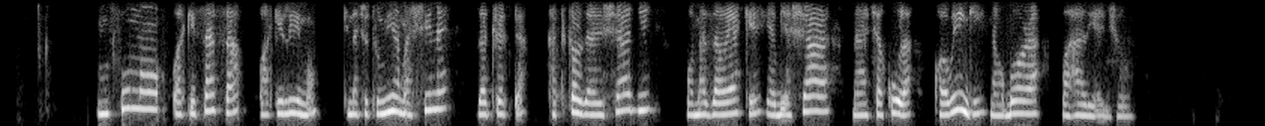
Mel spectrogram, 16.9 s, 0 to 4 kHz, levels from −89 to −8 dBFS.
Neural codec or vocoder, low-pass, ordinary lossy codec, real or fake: codec, 44.1 kHz, 7.8 kbps, DAC; 3.6 kHz; Opus, 16 kbps; fake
